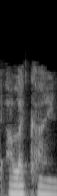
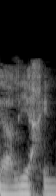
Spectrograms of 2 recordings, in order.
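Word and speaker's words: Alekhine: themes in the Alin defense some people say alakin defense but the correct pronunciation is the Alin defense the main themes is that um the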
